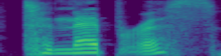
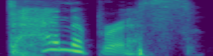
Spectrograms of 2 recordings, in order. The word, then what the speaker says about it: tenebrous: to pronounce it it's I thought that it was Tana Burris which probably comes from the fact that I can speak some Portuguese and that's how I would expect it to be pronounced in Portuguese but in fact apparently it's tenebrous so can we really say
